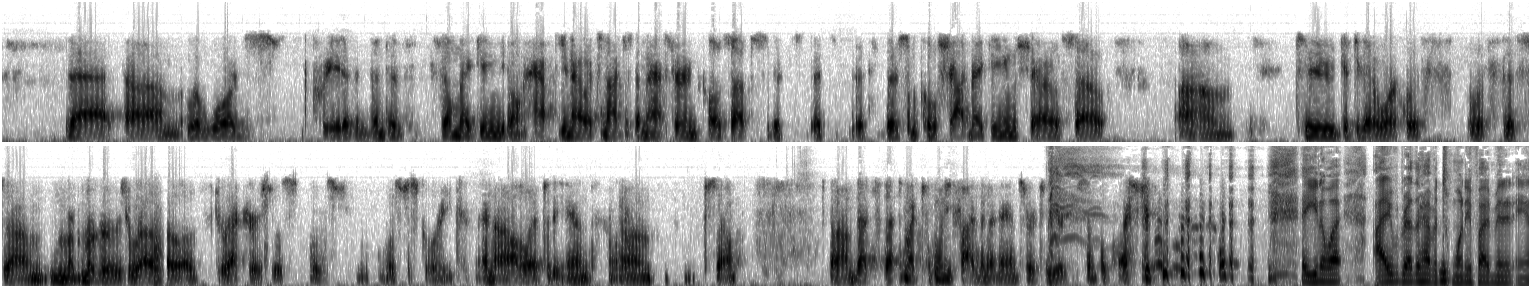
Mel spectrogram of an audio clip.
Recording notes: called in to talk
